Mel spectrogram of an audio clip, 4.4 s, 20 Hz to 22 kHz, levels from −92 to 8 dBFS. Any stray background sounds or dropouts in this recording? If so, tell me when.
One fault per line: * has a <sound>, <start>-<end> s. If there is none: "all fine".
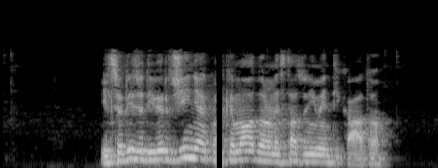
* has a dropout, 2.2-2.2 s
